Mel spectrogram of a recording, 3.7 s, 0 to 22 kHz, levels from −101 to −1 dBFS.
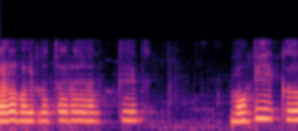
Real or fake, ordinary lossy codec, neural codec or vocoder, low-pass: fake; Opus, 32 kbps; codec, 16 kHz in and 24 kHz out, 0.6 kbps, FireRedTTS-2 codec; 7.2 kHz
